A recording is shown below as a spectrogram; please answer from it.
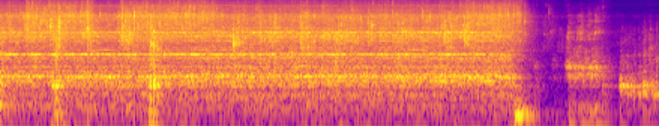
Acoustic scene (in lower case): restroom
